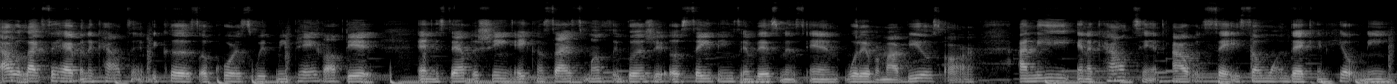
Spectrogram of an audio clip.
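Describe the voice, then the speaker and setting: A woman's voice: rumbling low, echoey room. A woman in her thirties talking casually about her goals, chatty and upbeat, with lots of ums. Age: 30s. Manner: chatty, filler-heavy, upbeat with laughs. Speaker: vlogger. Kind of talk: casual personal chat.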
